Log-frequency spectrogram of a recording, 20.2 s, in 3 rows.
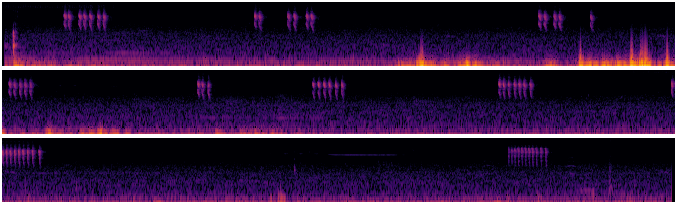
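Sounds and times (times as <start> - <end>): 
low thumps: 0.0 - 7.8
Eurasian wren ticking calls: 0.0 - 8.0, 8.6 - 9.0, 9.8 - 10.3, 11.7 - 12.2, 13.3 - 14.0, 18.2 - 19.3.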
